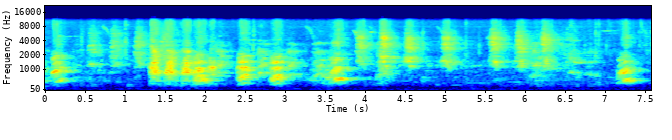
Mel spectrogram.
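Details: Two 8-month-old male terrier-mix puppies, mixes of a big terrier breed like Stafford, awaiting adoption: a rapid string of short, bright barks and yips in quick bursts, louder around the middle, then a final sharp bark near the end.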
